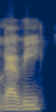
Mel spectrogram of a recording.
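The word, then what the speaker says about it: Gabí: pronunciaba mi nombre correctamente se pronuncia Gabi a gu b grande y latina acento en la i como sea Gabi o Gabi qué delicadita eres mira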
